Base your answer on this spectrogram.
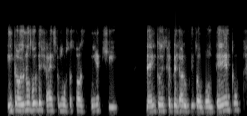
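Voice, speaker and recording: A woman's plain, everyday voice, a plain, everyday voice at medium pitch, fairly quick and fairly even in intonation, with a dry, close sound and no echo. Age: 60s. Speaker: missionary. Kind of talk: testimony.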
